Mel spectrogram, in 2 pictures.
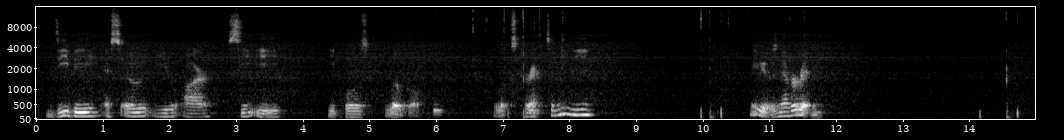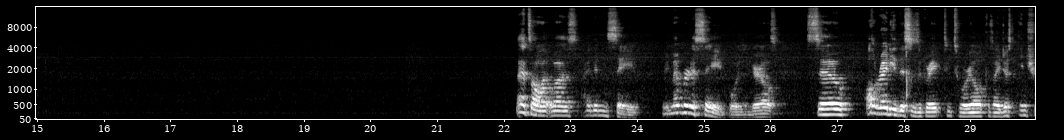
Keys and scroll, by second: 0.6 Right, 6.6 Escape, 7.1 shift+Escape, 7.3 shift+;, 7.6 shift+q, 7.9 Return, 10.1 shift+;, 10.9 shift+w, 11.3 q, 11.5 Return, 14.5 shift+;, 15.1 shift+Up, 15.8 Up, 20.0 Return.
